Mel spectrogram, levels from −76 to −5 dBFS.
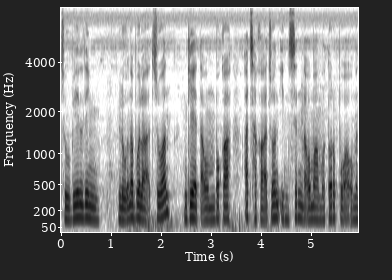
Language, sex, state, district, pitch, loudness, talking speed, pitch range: Mizo, male, Mizoram, Aizawl, 120 Hz, -18 LUFS, 240 wpm, 115-130 Hz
